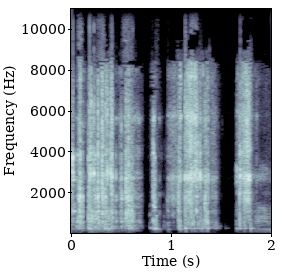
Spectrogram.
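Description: A man talking over a video call, with short pauses between phrases.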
